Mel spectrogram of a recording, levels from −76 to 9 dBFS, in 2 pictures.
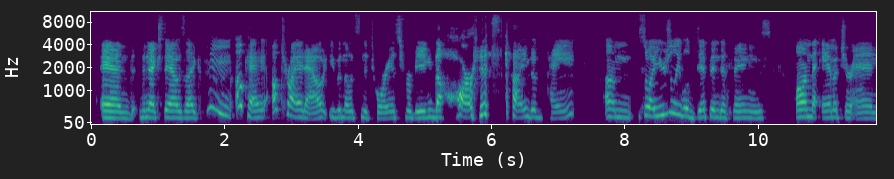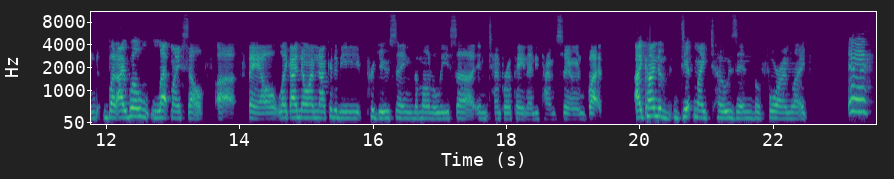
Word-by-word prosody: and 190 -3 +6
the 205 - -5
next 200 -2 +4
day 205 -2 +4
I 195 0 +4
was, 195 0 -5
like, 195 0 -1
"Hmm, 360 - -2 0.2
okay, 210 -7 0
I'll - - +1
try 215 - +1
it 205 - -1
out," 180 +5 +1
even 210 0 -7
though 195 -1 -4
it's 190 - -14
notorious 180 0 -6
for 200 -2 -6
being 195 +3 0
the 210 -1 +4 0.2
hardest 275 - +2 0.2
kind 215 +2 0
of 210 -2 -4 0.2
paint, 195 - -5 0.5
um, 215 -3 -2
so, 260 +3 0
I - - +1
usually 295 +5 -1
will 235 -6 -1
dip 210 +2 -3
into 205 -3 -2
things 190 -1 -7 0.4
on 220 +1 +5
the 200 - +1
amateur 200 -1 -3
end, 180 +2 -5
but 205 0 +2
I 200 0 +7
will 235 0 +3
let 205 +1 +5
myself, 185 -2 -2 0.2
uh, - - 0 0.2
fail. 170 -2 +3
Like, 195 0 -1
I 195 0 +8
know 200 -1 +1
I'm 195 0 +1
not 185 0 +2
gonna 210 -1 -3
be 185 -1 -6
producing 185 -2 -3
the 175 - -5
Mona 175 -1 -5
Lisa 175 +1 -2
in 175 0 -8
tempera 170 0 -6
paint 165 -2 -2
anytime 160 -1 -7
soon, 160 -1 -5
but - - +4 0.5
I - - +10
kind 245 0 +7
of 195 -5 -3 0.2
dip 225 +3 +3
my 200 -3 0
toes 190 -1 -1
in 185 0 -5
before 185 0 -3
I'm 175 0 -5
like, 175 -1 -6 0.6
"Eh, 370 0 +5
195 Hz, 180 wpm, -23 LUFS, 180-210 Hz, 0.6 s, I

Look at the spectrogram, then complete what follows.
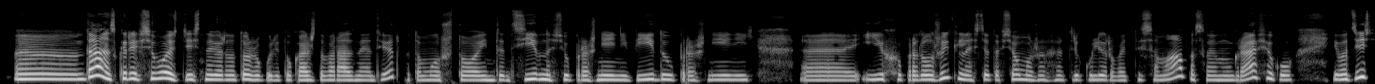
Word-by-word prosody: Э, 245 -1 +5
да, 365 +3 +8
скорее 265 +3 +2
всего, 270 +3 +5
здесь, 220 -1 -2
наверно, 215 -1 +2
тоже 225 -2 +2
будет 195 0 -5
у 205 - -3
каждого 200 0 0
разный 200 0 0
ответ, 240 - -4
потому 200 -2 -3
что 200 -1 -2
интенсивность 215 +3 0
упражнений, 205 -1 0
виды 225 +1 +1
упражнений, 210 +1 -3 0.4
э, 195 0 -3
и 225 0 -2
их 225 - -4
продолжительность- 220 - 0
это 215 -1 -3
всё 230 +3 -3
можешь 205 -3 -4
отрегулировать 205 -2 -5
ты 215 - -10
сама, 215 - -2
по 230 - -5
своему 205 -1 -4
графику. 225 -1 -1 0.4
И 225 - -1
вот 230 +1 +3
здесь 335 +2 +3
210 Hz, 150 wpm, -20 LUFS, 200-235 Hz, 0.4 s, да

